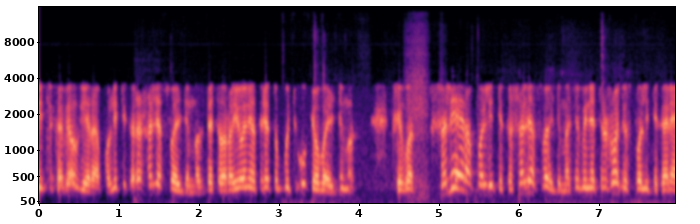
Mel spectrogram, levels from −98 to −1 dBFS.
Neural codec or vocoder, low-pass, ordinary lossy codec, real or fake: vocoder, 44.1 kHz, 128 mel bands every 256 samples, BigVGAN v2; 14.4 kHz; MP3, 64 kbps; fake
